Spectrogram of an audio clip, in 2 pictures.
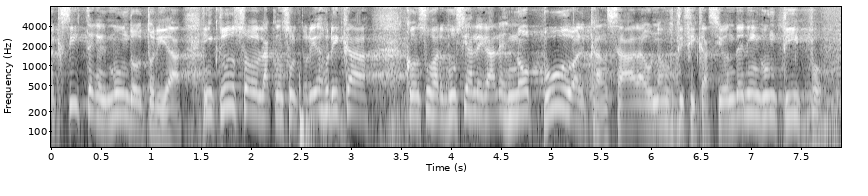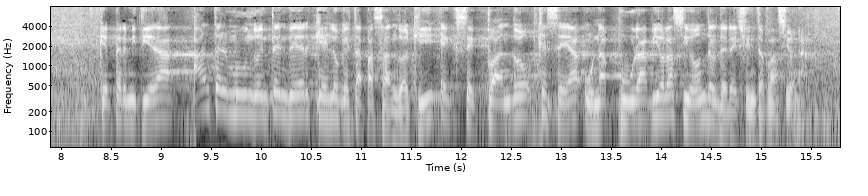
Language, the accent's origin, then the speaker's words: Spanish; Venezuela; que yo debo ser como venezolano más leal a mi Constitución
